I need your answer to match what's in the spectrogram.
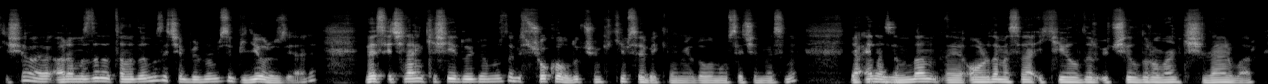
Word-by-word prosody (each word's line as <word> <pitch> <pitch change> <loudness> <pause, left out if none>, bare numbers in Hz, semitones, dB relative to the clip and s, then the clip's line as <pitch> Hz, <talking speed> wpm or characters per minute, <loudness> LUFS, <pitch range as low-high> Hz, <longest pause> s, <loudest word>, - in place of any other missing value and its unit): kişi 185 - -5
ve 130 -6 0
aramızda 125 +5 +1
da 145 -3 +2
tanıdığımız 135 +8 0
için 145 -10 -1
birbirimizi 130 +6 -1
biliyoruz, 100 -4 +2
yani. 100 - -9 0.5
Ve 130 +2 +6
seçilen 130 +2 +2
kişiyi 125 +1 +1
duyduğumuzda 125 +5 0
biz 145 - -4
şok 135 0 -1
olduk. 115 -1 +2
Çünkü 115 0 -7
kimse 120 -7 -2
beklemiyordu 90 0 -5
onun 90 0 -2
seçilmesini. 90 - -5 0.5
Ya, 105 - +2
en 125 +2 +1
azından, 115 +2 +2
eee, 100 0 +2
orada 110 +3 +3
mesela 110 0 +1
2 100 +3 -5
yıldır, 110 0 +2
3 100 +2 -3
yıldır 105 -1 +2
olan 105 +1 +1
kişiler 105 0 0
var. 95 0 -4
115 Hz, 160 wpm, -19 LUFS, 100-130 Hz, 0.5 s, Ve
